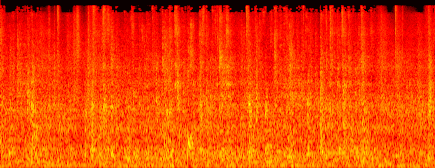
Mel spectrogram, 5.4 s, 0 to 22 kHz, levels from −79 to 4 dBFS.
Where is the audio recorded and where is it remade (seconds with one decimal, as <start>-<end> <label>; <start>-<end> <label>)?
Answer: 0.0-0.5 recorded; 0.5-1.2 remade; 1.2-4.7 recorded; 4.7-5.4 remade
